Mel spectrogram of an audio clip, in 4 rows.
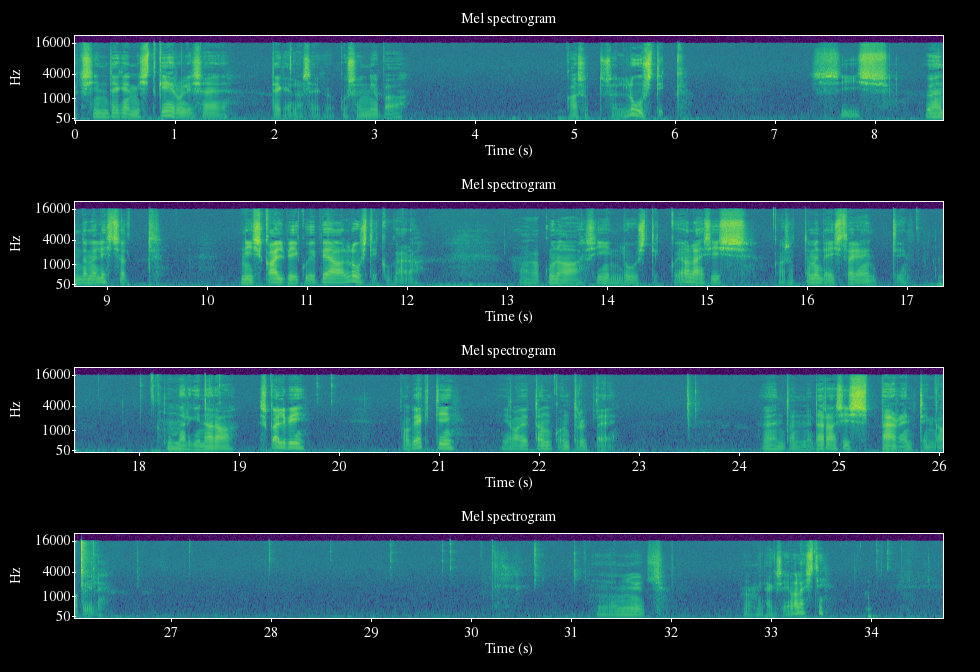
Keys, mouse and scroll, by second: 13.9 middle click, 17.9 right click, 18.7 right click, 19.8 right click, 23.5 ctrl+p, 27.3 middle click, 28.6 click, 29.6 right click, 31.0 g, 33.2 right click, 34.0 shift+right click.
